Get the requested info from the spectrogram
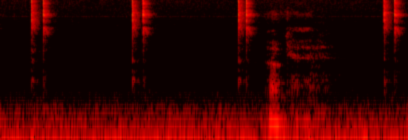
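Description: Computer mouse clicking: four quick pairs of faint clicks, about a second apart, over a quiet room hum.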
